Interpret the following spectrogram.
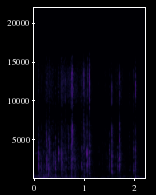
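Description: A person chewing a chili-lime seasoned gummy peach ring close to the microphone: a rapid, irregular run of small mouth clicks and smacks that thins out in the second half.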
